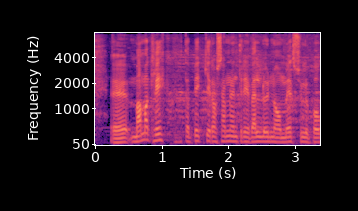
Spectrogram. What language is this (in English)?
Icelandic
